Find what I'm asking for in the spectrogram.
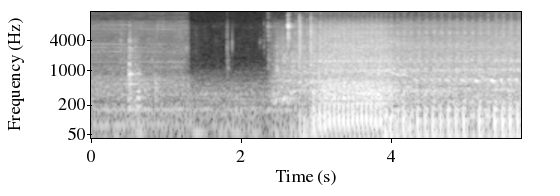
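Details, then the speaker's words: Honda Scoopy that cut out when hot, after replacing throttle sensor, wiring and finally the CKP sensor: starts quickly and settles into steady, even idle with no misses or knocks; normal idle after CKP replacement. "Langsung normal. Ini CKP-nya saya ganti."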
